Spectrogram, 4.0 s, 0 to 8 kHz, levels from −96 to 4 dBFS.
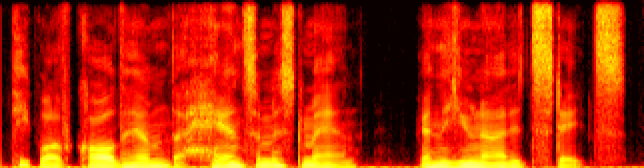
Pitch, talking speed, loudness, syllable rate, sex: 115 Hz, 165 wpm, -16 LUFS, 5.1 syllables/s, male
